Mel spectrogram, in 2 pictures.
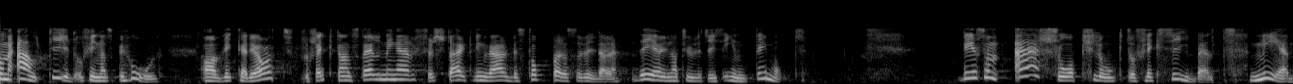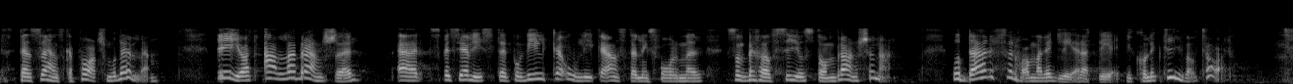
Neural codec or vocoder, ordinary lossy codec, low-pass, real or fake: codec, 16 kHz in and 24 kHz out, 1.1 kbps, FireRedTTS-2 codec; none; 5.4 kHz; fake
